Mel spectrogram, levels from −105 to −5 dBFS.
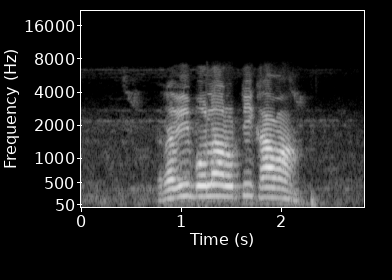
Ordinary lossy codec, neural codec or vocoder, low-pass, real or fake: Opus, 32 kbps; none; 7.2 kHz; real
